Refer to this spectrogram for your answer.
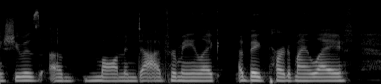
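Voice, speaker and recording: With a Californian accent, a woman speaks at a fairly slow pace and a fairly low pitch in a very clean recording with a silent background. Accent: Californian American. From US West Coast, Orange County, California. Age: 20s. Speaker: fitness instructor and event organizer. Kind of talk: casual interview.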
